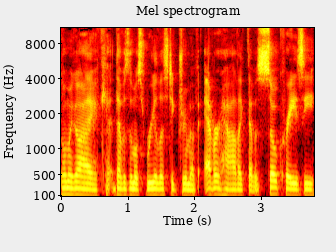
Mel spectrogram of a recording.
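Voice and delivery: ordinary talk, nothing marked

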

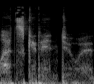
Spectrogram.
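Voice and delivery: quiet, breathy, barely voiced whisper. Imagining the opening of an adult video, said in a whisper. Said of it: "in, like, a whisper".

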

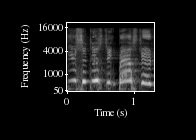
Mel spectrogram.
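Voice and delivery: very high little gnome voice. Voicing a gnome who looks at a player: voicing a gnome. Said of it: "One of the other gnomes looks at you and he goes".

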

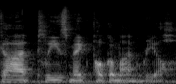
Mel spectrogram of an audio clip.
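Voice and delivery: ordinary talk, nothing marked

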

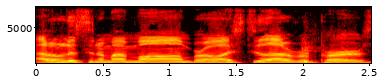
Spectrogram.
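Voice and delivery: laid-back stoner dude voice. Showing how a comedian named Willie plays a pothead: imitating Willie's pothead act. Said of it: "What does he do? Just a total".

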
